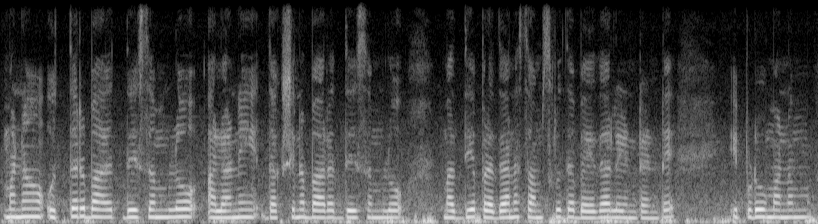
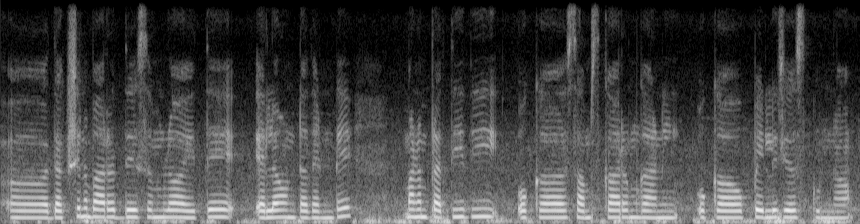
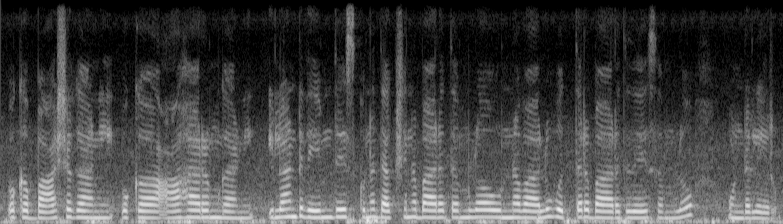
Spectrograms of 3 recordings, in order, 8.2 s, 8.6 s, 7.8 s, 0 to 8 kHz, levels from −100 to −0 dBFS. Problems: constant background noise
